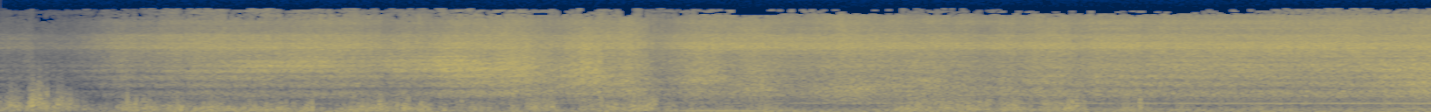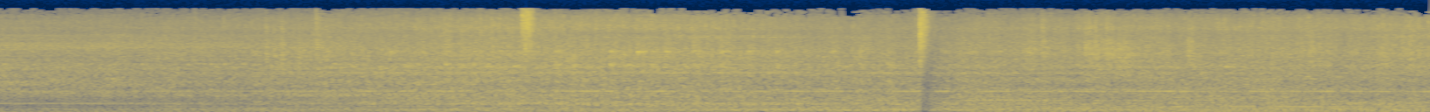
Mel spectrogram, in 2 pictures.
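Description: GE-built EL class diesel-electric locomotive hauling a coal train approaches and passes close by, its engine running and its wheels rolling on the rail, growing louder as it draws alongside. A steady whine joins in as the locomotive passes, and there are two sharp clicks in the second half as the loaded coal hopper wagons begin to roll by.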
